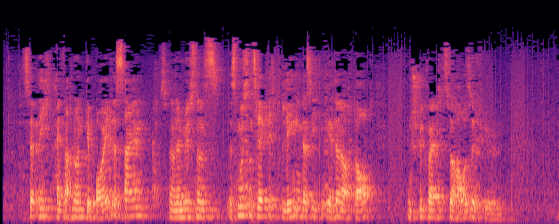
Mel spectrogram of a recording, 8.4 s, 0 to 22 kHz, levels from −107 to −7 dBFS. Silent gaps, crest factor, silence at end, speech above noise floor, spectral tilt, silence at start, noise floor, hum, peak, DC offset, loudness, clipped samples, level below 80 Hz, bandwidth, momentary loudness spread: none; 18 dB; 0 s; 23 dB; -4 dB/octave; 0.05 s; -48 dBFS; none; -8 dBFS; under 0.1%; -25 LUFS; under 0.1%; -62 dBFS; 11.5 kHz; 14 LU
